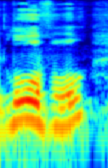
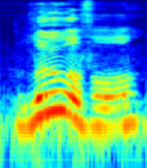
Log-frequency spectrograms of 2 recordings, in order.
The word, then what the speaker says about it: Louisville: So in a word like Louisville, the punch is on that first syllable. We'd call that the stressed syllable. The other two are not stressed.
